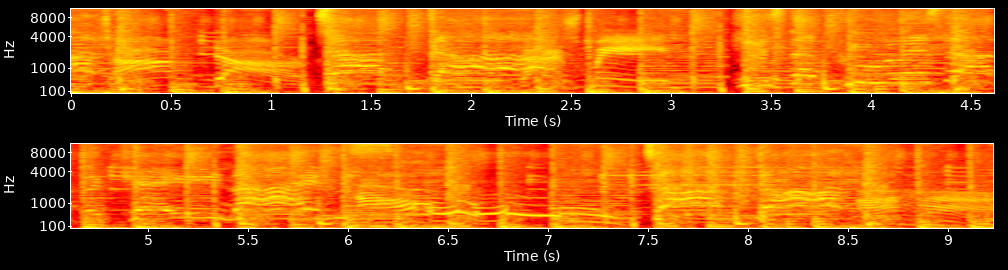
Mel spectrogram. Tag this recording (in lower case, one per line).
music
speech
